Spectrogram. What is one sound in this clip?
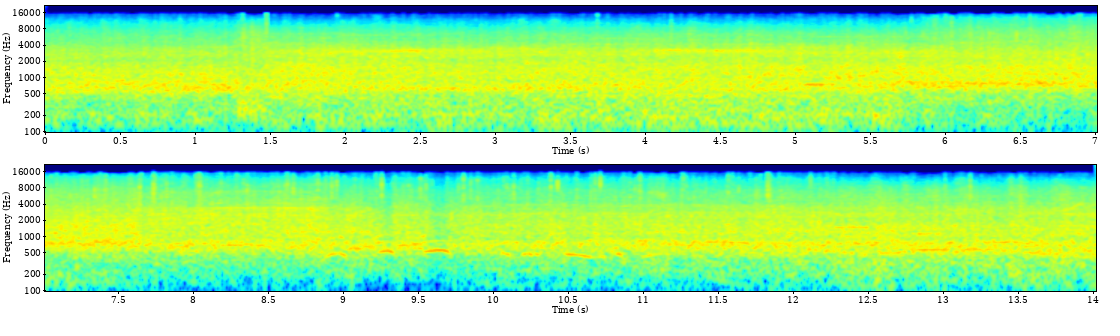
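A huge stadium crowd chants and roars loudly throughout.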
